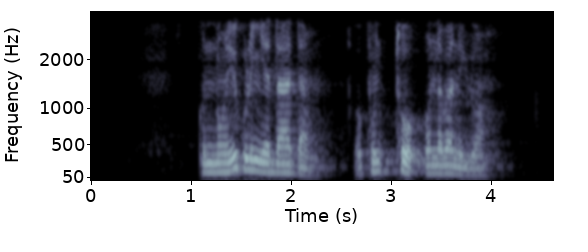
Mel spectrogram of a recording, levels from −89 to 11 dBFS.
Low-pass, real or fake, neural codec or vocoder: 3.6 kHz; real; none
